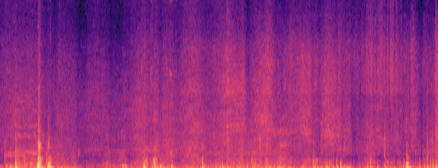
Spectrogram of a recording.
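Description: Scattered scuffs and knocks as the camera is moved through a narrow rock cave passage, with low handling rumble that grows stronger in the second half.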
